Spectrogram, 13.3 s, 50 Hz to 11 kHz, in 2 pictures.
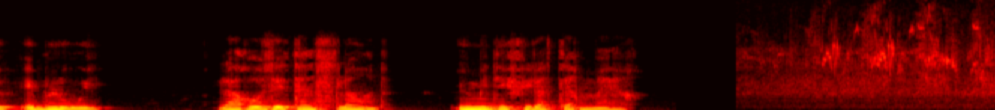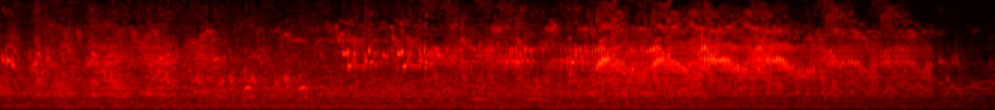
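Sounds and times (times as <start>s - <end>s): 
speech: 0.0s - 0.8s, 1.5s - 4.3s
bird on a twig chirping and twittering: 5.0s - 13.2s.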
